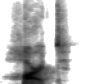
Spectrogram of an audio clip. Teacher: for the word heart we drop the jaw it's a full on a sound there is a pure vowel there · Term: ah sound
